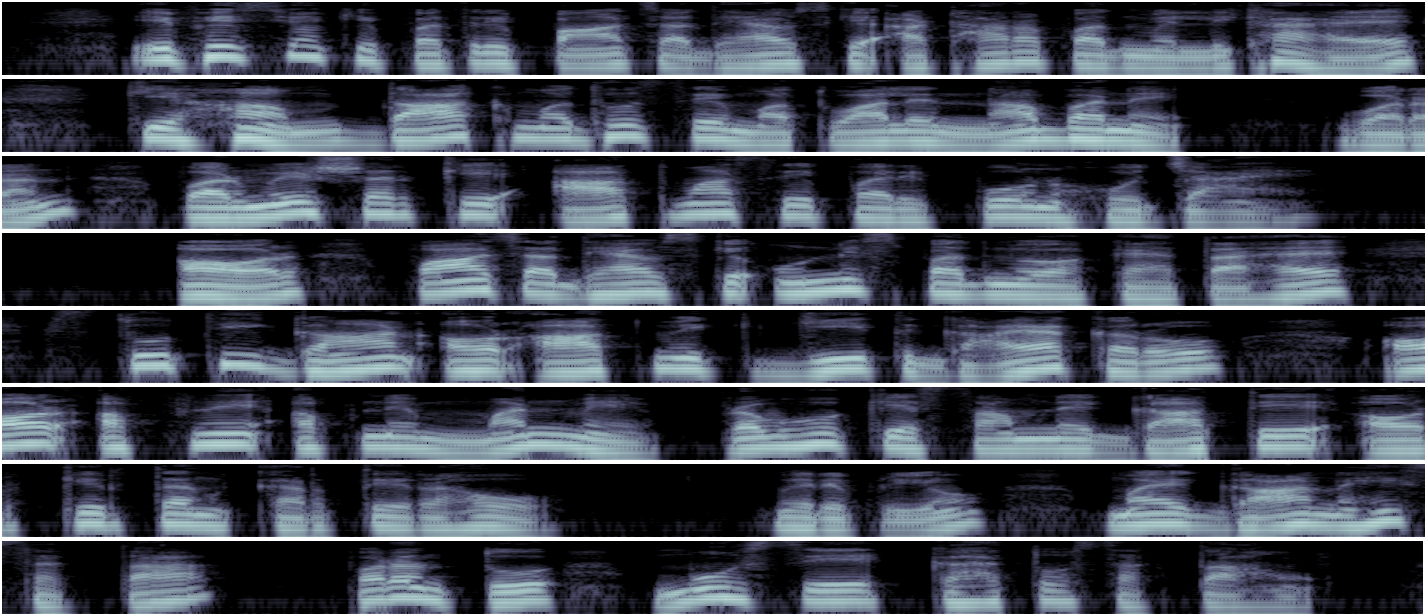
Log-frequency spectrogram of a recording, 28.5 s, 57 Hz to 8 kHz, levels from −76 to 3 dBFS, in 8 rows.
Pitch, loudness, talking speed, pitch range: 130 Hz, -24 LUFS, 150 wpm, 115-145 Hz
